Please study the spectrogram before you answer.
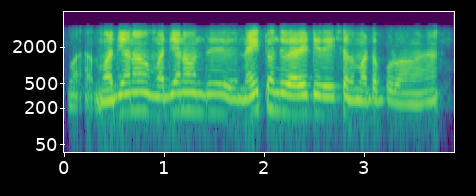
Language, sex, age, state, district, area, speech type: Tamil, male, 18-30, Tamil Nadu, Thanjavur, rural, conversation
